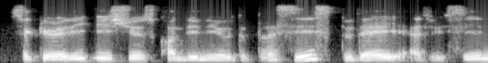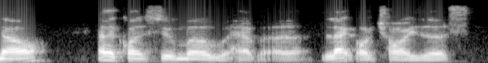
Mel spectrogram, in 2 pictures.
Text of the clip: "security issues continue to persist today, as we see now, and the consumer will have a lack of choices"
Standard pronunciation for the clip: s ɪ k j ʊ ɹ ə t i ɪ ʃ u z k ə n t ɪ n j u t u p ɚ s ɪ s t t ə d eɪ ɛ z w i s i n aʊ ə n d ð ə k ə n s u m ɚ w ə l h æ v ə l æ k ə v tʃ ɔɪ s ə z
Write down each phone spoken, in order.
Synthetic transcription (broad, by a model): s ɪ k j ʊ ɹ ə t i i ʃ u s k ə n t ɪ n j u t u p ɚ s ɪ s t t ə d eɪ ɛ s w i s i n aʊ ə n d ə k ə n s u m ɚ w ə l h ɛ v ə l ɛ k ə f tʃ ɔɪ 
